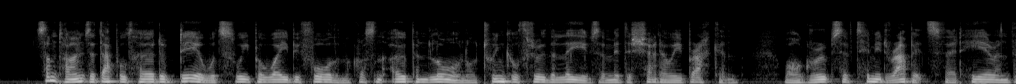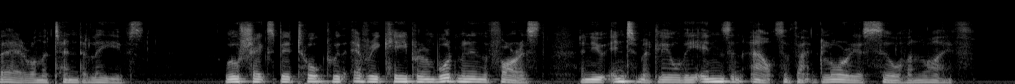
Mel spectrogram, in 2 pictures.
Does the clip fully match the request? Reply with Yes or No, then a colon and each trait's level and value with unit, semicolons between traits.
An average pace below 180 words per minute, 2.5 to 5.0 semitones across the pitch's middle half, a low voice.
No: average, 185 wpm; average, 3.6 semitones; low, 115 Hz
